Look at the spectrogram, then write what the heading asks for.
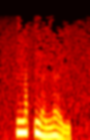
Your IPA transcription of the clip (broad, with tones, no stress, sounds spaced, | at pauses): ŋ ɐ˥ k̚ ŋ ɵ˨˧ n ɵ˨˩ ɥ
